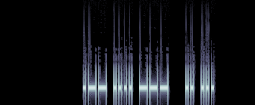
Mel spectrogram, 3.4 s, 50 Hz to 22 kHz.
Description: Morse code, heard as a keyed tone, about 34 wpm, 700 Hz. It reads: WHO IS
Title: Sets of 2 Words 35wpm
